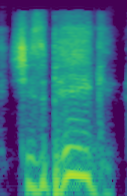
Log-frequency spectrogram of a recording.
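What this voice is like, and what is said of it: Poor impression, sounds like cartoon moose. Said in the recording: “my Trump impression. It's the worst. I have the worst Trump impression. Worse than anyone else in the world. I sound like Bullwinkle the Moose.”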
